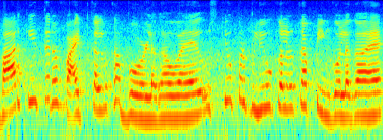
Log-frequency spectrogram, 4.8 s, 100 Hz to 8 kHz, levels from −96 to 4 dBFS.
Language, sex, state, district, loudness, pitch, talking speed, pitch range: Hindi, female, Bihar, Madhepura, -15 LUFS, 255 Hz, 225 wpm, 210-310 Hz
